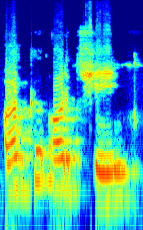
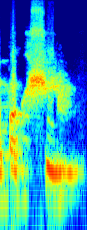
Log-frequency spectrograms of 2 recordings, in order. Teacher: क हलंत और मूर्धन्य सकार इन दोनों को मिलके बनता है ये क और श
